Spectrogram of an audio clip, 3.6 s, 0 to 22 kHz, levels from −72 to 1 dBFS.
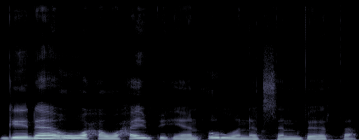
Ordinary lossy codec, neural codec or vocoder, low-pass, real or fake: none; none; none; real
